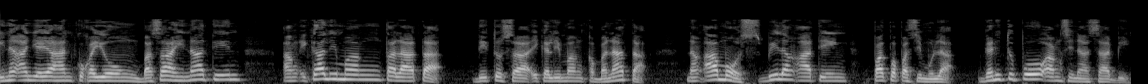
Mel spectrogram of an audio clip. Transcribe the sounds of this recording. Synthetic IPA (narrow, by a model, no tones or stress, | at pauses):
ʔɪnaːʔɐɲjɐjaːhɐnkokɐjoŋbɐsaːhɪnaːt̪ɪn | ʔɐŋɪkalɪmaŋt̪ɐlaːt̪a̰ | d̪iːt̪o̞sɐʔɪkɐlɪmaŋkɐbɐnaːt̪a̰ʔ | nɐŋʔaːmosbiːlɐŋʔaːt̪ɪŋ | pɐɡ̚pɐpɐsɪmʊla̰ | ɡɐnɪt̪opo̞ʔɐŋsɪnaːsaːbɪ̰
